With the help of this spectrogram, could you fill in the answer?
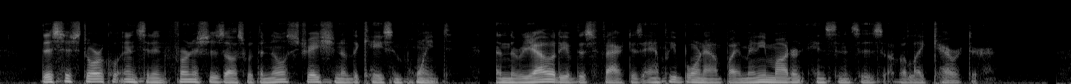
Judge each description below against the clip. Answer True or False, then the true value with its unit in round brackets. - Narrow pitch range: False (3.8 semitones)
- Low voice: True (95 Hz)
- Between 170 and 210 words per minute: True (175 wpm)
